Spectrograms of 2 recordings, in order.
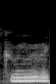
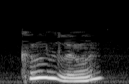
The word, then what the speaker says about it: Kunlun: It's pronounced Kunlun, something like that.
